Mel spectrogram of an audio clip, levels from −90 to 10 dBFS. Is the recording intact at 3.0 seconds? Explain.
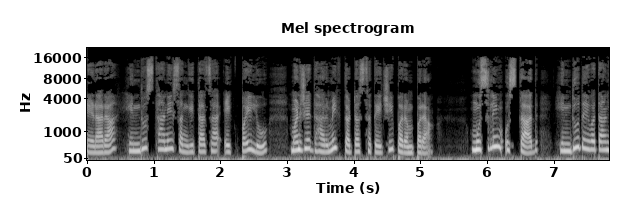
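No. Generation loss spans the whole clip, 3.0 s included: the speech was likely re-encoded as MP3 about four times, fitting a 64 kbit/s setting, each pass requantising on a shifted frame grid. Accumulated noise and spectral holes sound swirly, hollow and smeared, attacks blur, and nothing remains above 16.5 kHz.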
